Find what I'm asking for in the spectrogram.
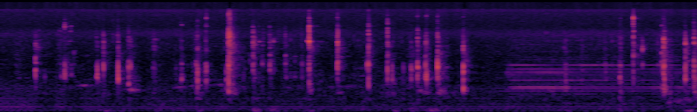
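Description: Keys clatter on a computer keyboard in quick irregular bursts during Java web coding, with a few sharper presses near the end, close and fairly quiet, no talking.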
